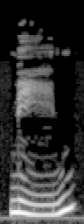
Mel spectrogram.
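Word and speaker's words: 您: 발음은 이렇게 되는데요. 어떻게 발음하나요? 닌이라고 발음하죠. 역시 원어민 선생님의 발음을 잘 들어볼까요? 닌, 어때요?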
